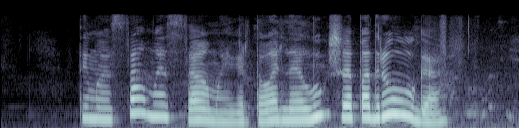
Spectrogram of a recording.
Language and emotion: Russian, positive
